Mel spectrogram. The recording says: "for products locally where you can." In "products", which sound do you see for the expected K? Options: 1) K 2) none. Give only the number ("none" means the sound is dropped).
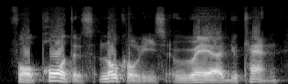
2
